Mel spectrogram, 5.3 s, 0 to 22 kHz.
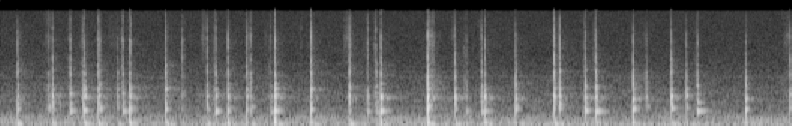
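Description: A small wooden toy pellet drum, a hollow drum with a wooden frame and a white head, is twisted and shaken so its beads knock against the heads. The result is a quick, uneven run of short, dry, hollow taps with a muted woody tone around 420 Hz and almost no ring.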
